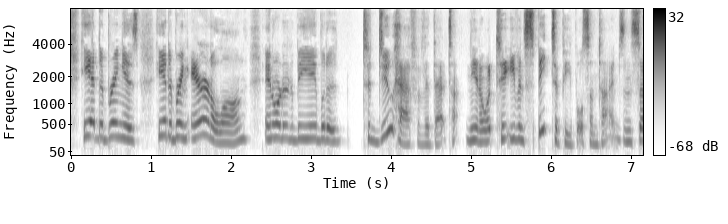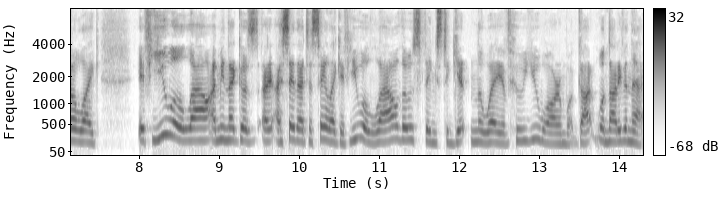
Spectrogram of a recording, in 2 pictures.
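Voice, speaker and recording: The speaker talks at a very fast pace with a slight Southern US accent and ordinary pitch variation. The recording is very clean, with a silent background. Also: man, high pitch for a man. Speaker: podcast co-host, worship leader. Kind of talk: casual chat. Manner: halting, many filler words.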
